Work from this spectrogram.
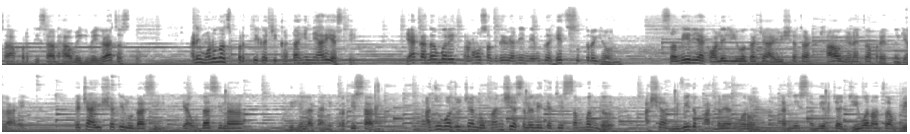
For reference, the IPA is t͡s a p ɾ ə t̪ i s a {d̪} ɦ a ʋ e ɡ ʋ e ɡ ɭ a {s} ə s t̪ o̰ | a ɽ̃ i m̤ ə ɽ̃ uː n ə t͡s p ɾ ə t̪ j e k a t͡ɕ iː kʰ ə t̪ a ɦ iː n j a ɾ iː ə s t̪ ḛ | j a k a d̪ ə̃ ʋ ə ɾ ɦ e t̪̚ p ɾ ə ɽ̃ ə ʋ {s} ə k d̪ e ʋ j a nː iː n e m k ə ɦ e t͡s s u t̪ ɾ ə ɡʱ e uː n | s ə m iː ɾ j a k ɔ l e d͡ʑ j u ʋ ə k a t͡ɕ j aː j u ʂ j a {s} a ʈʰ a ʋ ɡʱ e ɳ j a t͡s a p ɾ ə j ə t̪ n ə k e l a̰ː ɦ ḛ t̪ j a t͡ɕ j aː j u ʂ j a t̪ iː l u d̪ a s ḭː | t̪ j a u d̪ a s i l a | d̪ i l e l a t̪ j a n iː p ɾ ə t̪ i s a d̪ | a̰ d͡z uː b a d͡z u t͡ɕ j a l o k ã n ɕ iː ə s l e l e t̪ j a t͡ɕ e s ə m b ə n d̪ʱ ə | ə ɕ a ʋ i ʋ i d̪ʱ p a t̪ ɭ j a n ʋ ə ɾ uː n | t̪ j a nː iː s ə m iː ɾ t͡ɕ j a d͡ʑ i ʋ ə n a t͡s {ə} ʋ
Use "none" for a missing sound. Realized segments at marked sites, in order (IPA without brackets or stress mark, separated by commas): d̪, t͡s, s, t͡s, a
